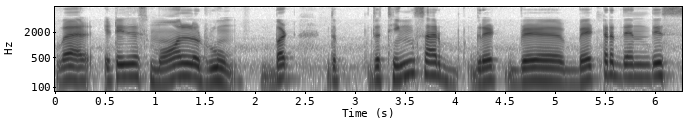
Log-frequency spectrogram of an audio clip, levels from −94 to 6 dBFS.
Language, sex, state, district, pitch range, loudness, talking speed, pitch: English, male, Odisha, Malkangiri, 145-175 Hz, -16 LUFS, 155 wpm, 150 Hz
